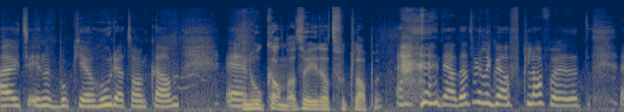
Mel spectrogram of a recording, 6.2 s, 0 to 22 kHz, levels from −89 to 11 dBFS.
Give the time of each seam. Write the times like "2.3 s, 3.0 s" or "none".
none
